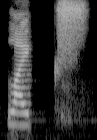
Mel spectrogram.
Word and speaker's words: likes: Repare que esse S ele não adiciona uma sílaba nova, não é likes. Like, likes. O som é junto.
